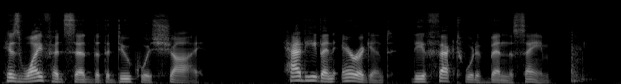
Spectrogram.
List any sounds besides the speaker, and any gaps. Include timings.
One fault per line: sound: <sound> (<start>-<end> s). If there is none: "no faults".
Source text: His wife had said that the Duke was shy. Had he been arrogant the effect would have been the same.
sound: thud (5.7-6.0 s)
